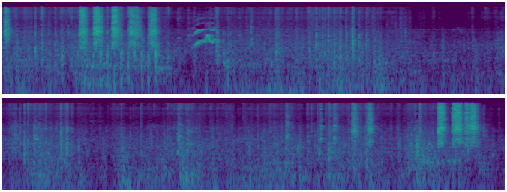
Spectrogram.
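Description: Budgerigars bathing in a bowl of water: two bursts of rapid wing-beating splashes, about a second in and near the end, with a short rising chirp about two seconds in and soft bird calls between.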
